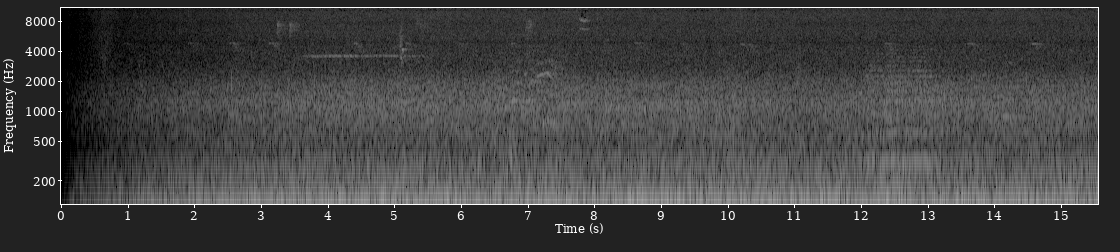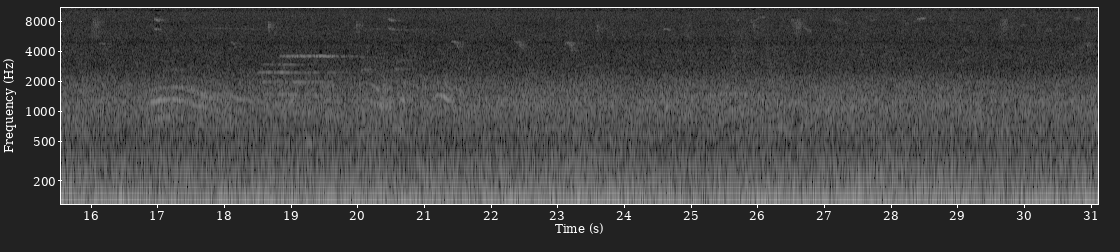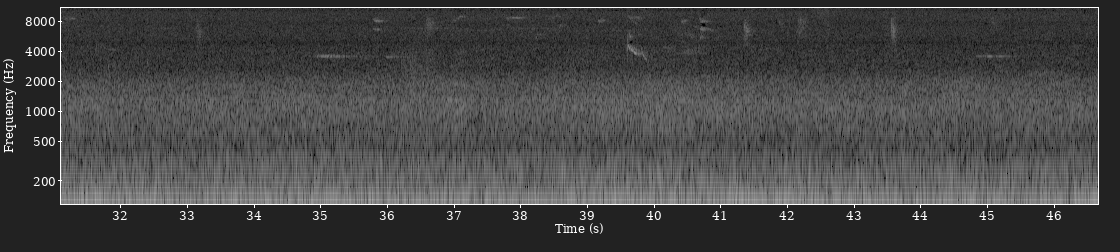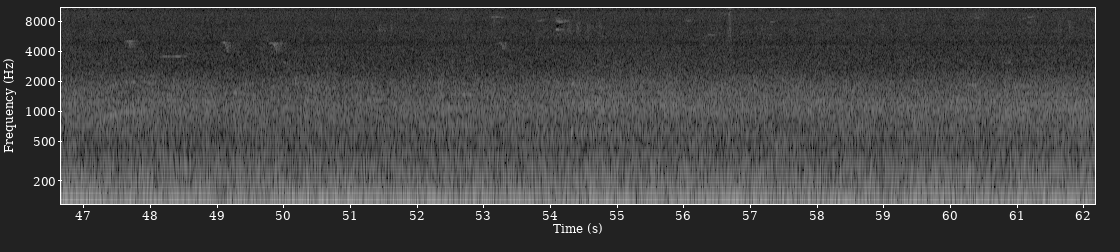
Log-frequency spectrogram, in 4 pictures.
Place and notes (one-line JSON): {"title": "Gravias, Ag. Paraskevi, Greece - Deree Campus, outside of Chapel", "date": "2021-11-01 15:30:00", "description": "Recording of campus for course project. Sound is unedited except for fade in and fade out.", "latitude": "38.00", "longitude": "23.83", "altitude": "286", "timezone": "Europe/Athens"}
